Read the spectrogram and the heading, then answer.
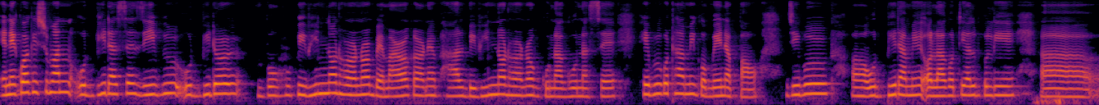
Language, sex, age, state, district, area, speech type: Assamese, female, 18-30, Assam, Kamrup Metropolitan, urban, spontaneous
